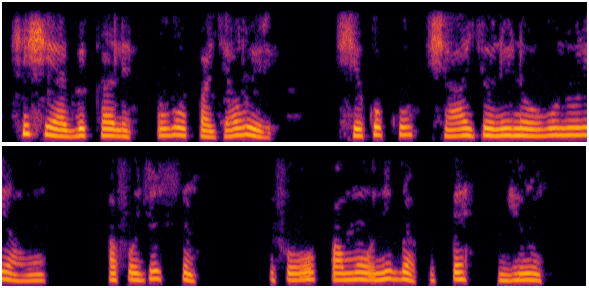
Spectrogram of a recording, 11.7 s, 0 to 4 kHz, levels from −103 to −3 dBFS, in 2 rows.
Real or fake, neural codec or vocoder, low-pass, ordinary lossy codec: fake; vocoder, 24 kHz, 100 mel bands, Vocos; 3.6 kHz; none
